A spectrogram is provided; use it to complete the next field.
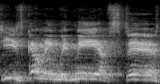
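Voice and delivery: put-on villain voice, very high and rough. Retelling a film scene where a criminal grabs a lady: put-on baddie voice. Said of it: "That's gonna be my baddie voice".

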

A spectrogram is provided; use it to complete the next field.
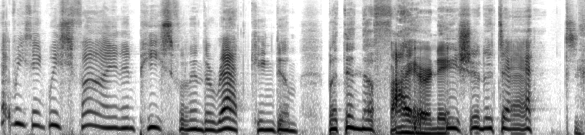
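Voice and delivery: tiny squeak pitched very high. Reacting to another speaker's Avatar story, imagining someone narrating it: squeaky voice. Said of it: "saying in a squeaky voice".

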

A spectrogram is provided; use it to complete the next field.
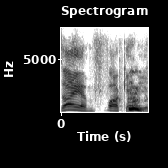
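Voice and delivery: put-on light Russian accent. Retelling what a man said while patting someone's back, slight russian accent. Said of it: "i can do slight russian".

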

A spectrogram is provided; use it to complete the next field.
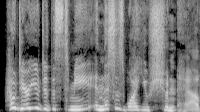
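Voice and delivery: swooping, self-righteous, offended, indignant outburst. Imitating how an actor delivers every character, righteous indignation. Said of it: "that's the tone that comes across".

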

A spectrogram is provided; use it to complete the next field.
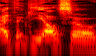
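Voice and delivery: usual speaking voice

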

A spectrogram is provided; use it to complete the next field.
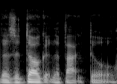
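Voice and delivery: usual speaking voice

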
